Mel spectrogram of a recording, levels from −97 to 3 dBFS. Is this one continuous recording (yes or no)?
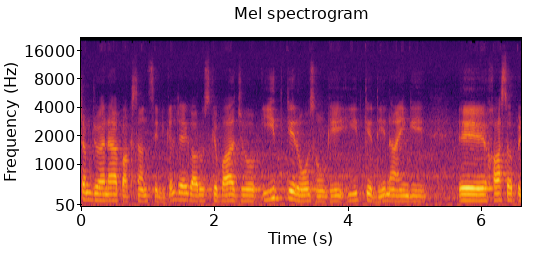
yes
